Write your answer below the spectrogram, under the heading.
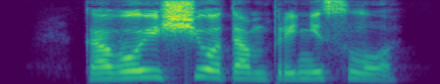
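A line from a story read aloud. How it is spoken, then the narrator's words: Old man shouting loudly. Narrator (Russian): Старичок громко закричал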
